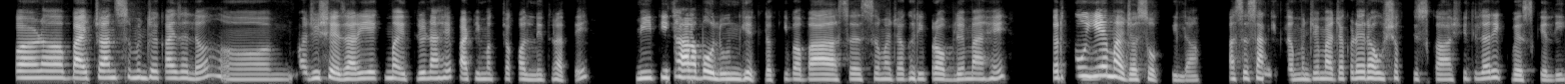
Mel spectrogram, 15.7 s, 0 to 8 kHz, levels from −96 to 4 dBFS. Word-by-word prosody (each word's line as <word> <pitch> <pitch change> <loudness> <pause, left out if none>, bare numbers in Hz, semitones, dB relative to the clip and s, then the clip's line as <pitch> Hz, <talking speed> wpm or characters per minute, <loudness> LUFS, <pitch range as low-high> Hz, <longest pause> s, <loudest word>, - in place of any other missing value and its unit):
पण 235 0 +4
अ, 240 0 +4
by 225 -1 +7
chance 240 +1 +2
म्हणजे 235 0 0
काय 225 0 +2
झालं 220 -2 -2 0.3
अ, 180 0 -4 0.3
माझी 210 +2 -1
शेजारी 200 -3 +3
एक 220 0 0
मैत्रीण 210 +1 -1
आहे, 220 +2 +1
पाठीमागच्या 195 0 -2
कॉलनीत 175 -2 -4
राहते. 195 - -5 0.5
मी 225 +2 +2
तिला 245 0 +6
बोलवून 195 -5 +3
घेतलं, 185 -3 -2
की 190 - -11
"बाबा 185 -1 0 0.2
असं-असं 185 +2 -4
माझ्या 190 -1 -4
घरी 195 0 -4
प्रॉब्लेम 190 0 -1
आहे. 205 +6 -1 0.5
तर 235 - +1
तू 300 +5 -2
ये 305 +2 +7
माझ्या 235 - +5
सोबतीला" 160 -4 -6 0.3
असं 205 +2 -2
सांगितलं. 190 -4 -3
"म्हणजे 190 +2 -3
माझ्याकडे 205 +2 0
राहू 215 -2 +3
शकतेस 210 -4 -8
का?" 180 - -1
अशी 180 +4 -7
तिला 210 +2 -2
रिक्वेस्ट 180 -9 -3
केली. 165 +1 -6
200 Hz, 165 wpm, -21 LUFS, 185-225 Hz, 0.5 s, by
